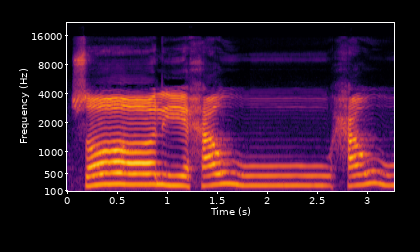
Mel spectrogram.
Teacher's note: Hau, tanwin bertemu dengan wawu, bacaan idgham bi gunnah langsung masuk ke wawu disertai dengan dengung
